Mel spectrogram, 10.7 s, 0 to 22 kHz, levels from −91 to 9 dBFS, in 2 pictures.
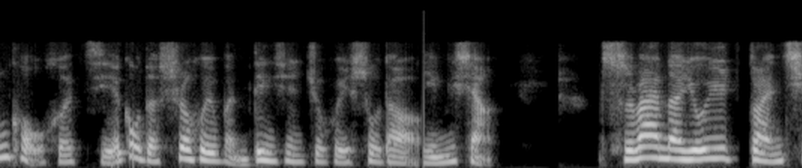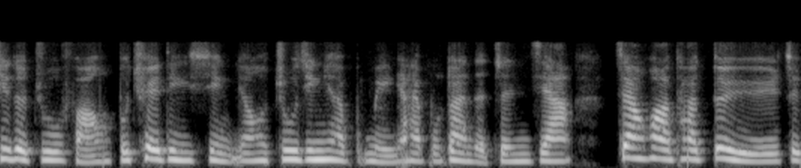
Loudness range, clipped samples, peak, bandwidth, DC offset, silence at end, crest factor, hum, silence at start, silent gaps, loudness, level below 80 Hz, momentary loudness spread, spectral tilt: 5 LU; under 0.1%; -4 dBFS; 8 kHz; under 0.1%; 0 s; 16 dB; none; 0 s; 3.67-3.72 s; -19 LUFS; -62 dBFS; 10 LU; -5.5 dB/octave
